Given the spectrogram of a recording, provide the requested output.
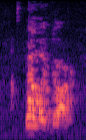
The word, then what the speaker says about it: Belagar: Belagar. Belagar? Yep. Spell it?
